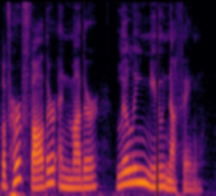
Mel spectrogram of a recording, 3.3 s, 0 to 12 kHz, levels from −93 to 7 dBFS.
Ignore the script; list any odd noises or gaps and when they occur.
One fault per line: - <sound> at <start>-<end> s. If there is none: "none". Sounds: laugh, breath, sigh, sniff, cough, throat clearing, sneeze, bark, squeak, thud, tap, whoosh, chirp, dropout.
- dropout at 2.3-2.4 s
